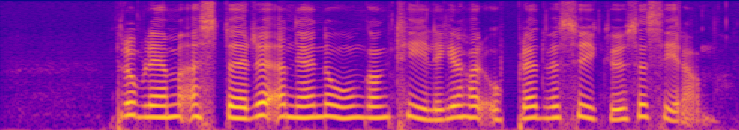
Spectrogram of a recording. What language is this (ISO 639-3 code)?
nor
